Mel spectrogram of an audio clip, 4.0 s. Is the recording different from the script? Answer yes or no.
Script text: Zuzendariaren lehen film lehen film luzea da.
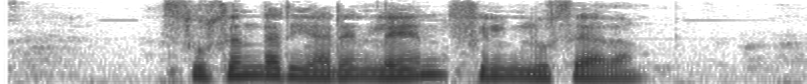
yes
